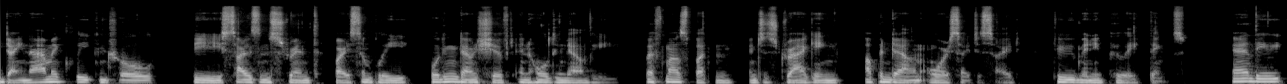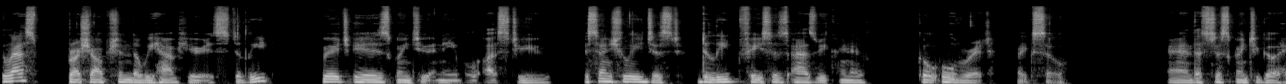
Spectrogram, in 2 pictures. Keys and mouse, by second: 5.0 shift+click, 14.4 click, 17.0 shift+click, 19.7 shift+click.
